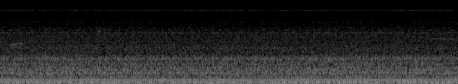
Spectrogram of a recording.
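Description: A tractor engine idles steadily nearby with a constant low hum and a droning tone that stays unchanged throughout, with no speech.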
